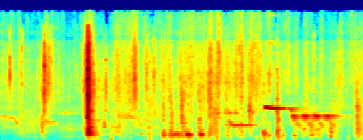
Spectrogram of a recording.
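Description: Chickens on fresh grass cluck softly in a loose, irregular scatter of short calls, with a single sharper squawk early on and light rustling around them.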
